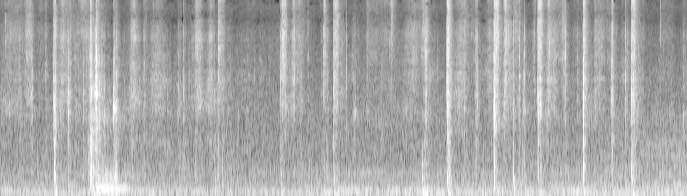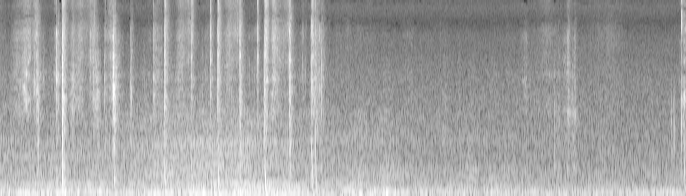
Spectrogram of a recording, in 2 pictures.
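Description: Fortune cards being shuffled, with many soft, irregular flicks, riffles and rustles that are faint throughout and grow quieter toward the end.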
